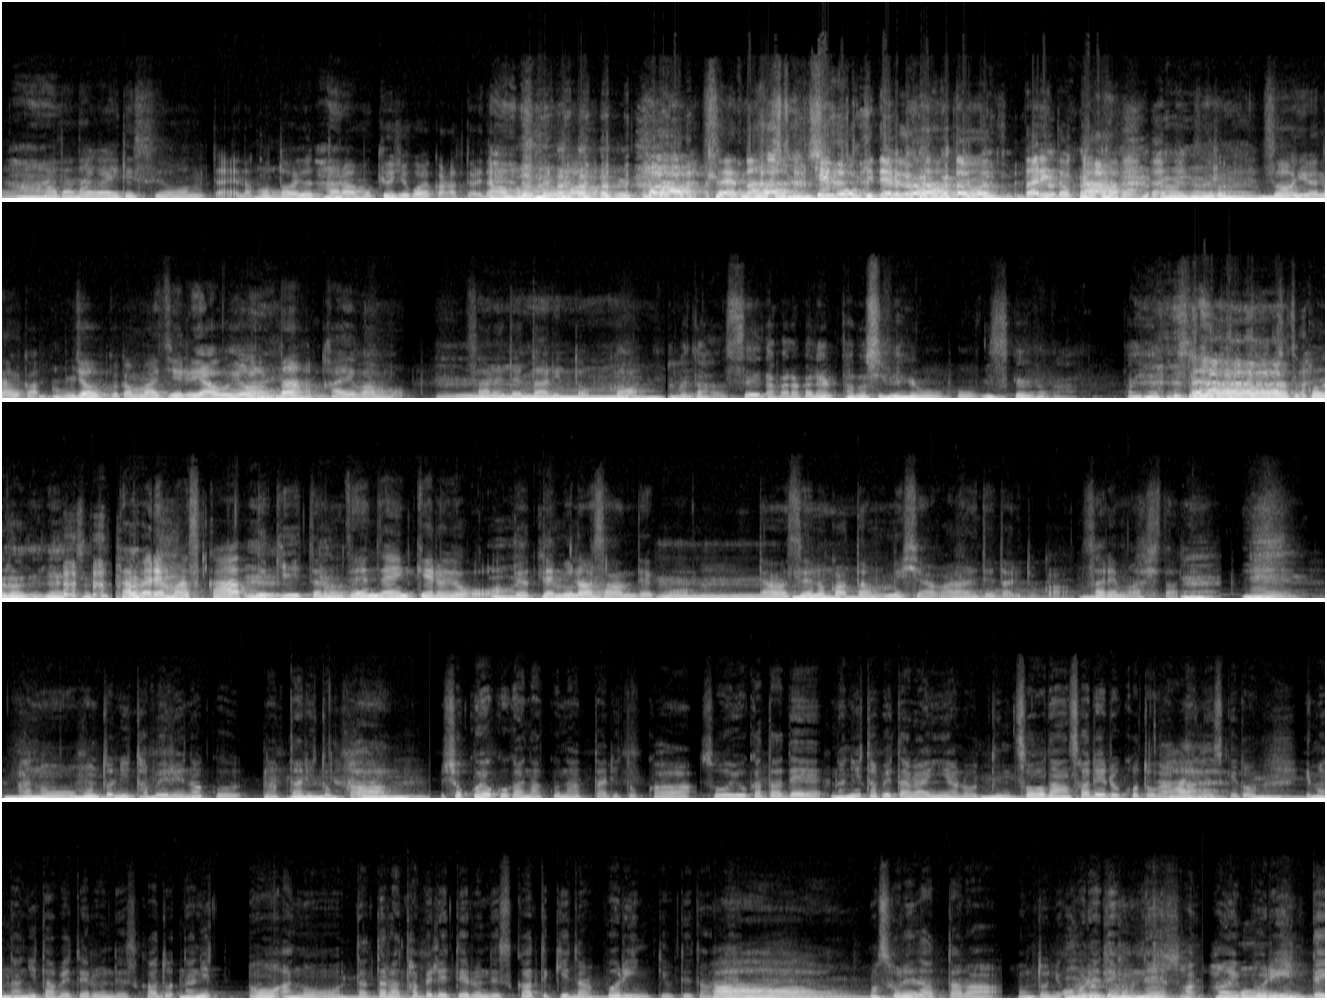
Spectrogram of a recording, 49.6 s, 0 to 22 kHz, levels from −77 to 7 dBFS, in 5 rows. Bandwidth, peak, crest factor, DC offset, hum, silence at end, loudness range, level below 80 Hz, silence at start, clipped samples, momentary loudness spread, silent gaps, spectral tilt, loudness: 13.5 kHz; 0 dBFS; 14 dB; under 0.1%; none; 0 s; 11 LU; -46 dBFS; 0 s; 0.1%; 14 LU; none; -7 dB/octave; -14 LUFS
